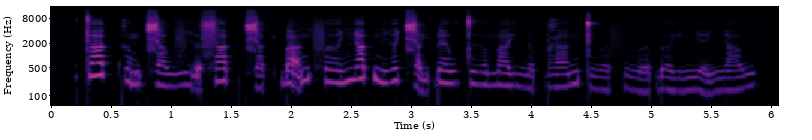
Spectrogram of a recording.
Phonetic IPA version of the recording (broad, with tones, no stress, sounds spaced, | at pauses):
t̪ a˦˥ t̚ k ə̰˧˨ m t͡ɕ a˨˩ w v ḭ˧˨ ə̯ s a˦˥ t̚ t͡ɕ a˨˩ t̚ ɓ a̰˧˥ n f əː˧ ɲ a˦˥ t̚ n i˨˦ ə̯ t͡ɕ a̰˧˨ j ɓ ɛ˧ w t̪ ɨ˧ ə̯ m a˧ j n ə˨˩ p̚ ɣ a˨˦ n t̪ u˨˩ ə̯ f u˧˩ ə̯ ɓ ə˨˩ j ɲ e˧˩ ɲ a˨˦ w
